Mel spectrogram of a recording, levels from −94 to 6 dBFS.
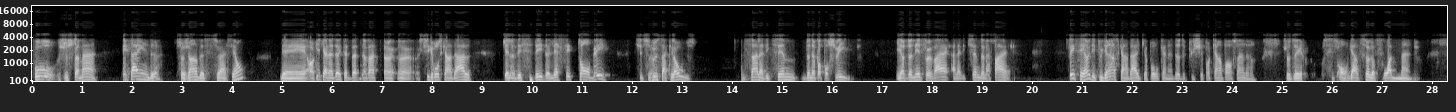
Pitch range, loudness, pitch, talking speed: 110-145 Hz, -19 LUFS, 125 Hz, 175 wpm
